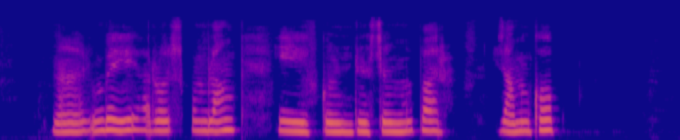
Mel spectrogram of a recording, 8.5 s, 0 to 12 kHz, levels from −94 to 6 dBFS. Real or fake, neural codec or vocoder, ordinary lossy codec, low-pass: real; none; none; 7.2 kHz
